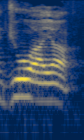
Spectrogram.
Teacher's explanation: ਜੱਜੇ ਦਾ ਹੂੜਾ ਦੀਰਘ ਲਾ ਕੇ ਉਚਾਰਨ ਕਰਨਾ ਹੈ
